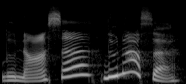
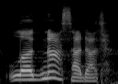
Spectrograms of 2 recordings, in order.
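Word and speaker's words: Lughnasadh: a minute that's pronounced lunasa lunasa but it looks like lagnasa yeah there's a d in there there's a lot of there's like a g and an h you wouldn't expect yeah and people get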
